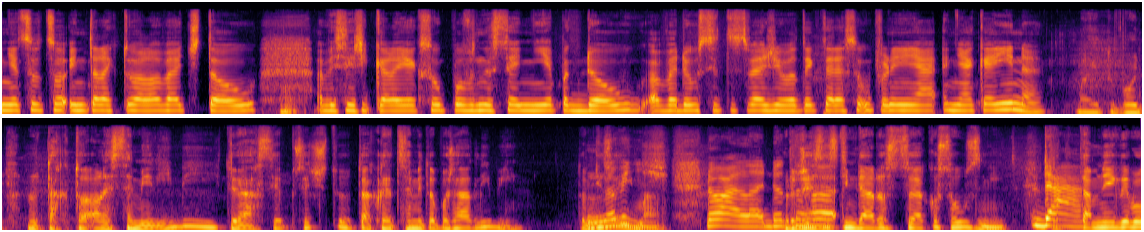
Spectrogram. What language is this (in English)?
Czech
